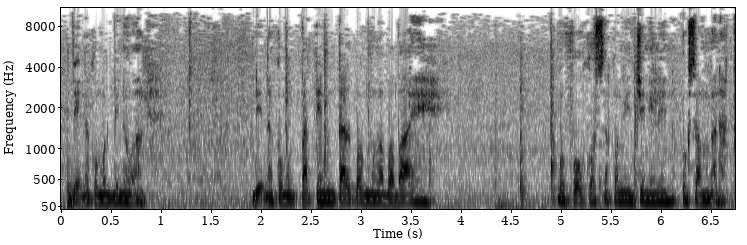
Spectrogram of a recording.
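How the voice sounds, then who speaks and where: An actor with a Cebuano Filipino accent playing a remorseful, unfaithful husband in a radio drama, hesitant and emotional. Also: male voice, medium pitch, level tone, fairly quick, lightly acted. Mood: earnest, then worried. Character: remorseful unfaithful husband and father, pleading, struggling for money. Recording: radio drama with music underneath.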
